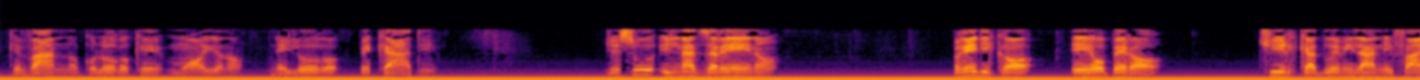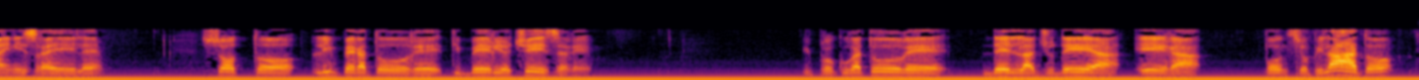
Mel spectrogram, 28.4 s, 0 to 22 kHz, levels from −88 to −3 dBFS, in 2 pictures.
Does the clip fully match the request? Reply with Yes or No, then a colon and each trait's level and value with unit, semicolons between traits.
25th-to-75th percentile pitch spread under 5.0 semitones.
No: wide, 5.6 semitones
